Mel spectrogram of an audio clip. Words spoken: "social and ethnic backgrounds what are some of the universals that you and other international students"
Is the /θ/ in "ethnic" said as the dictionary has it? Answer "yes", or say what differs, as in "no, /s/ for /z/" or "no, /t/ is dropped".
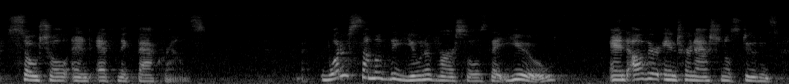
yes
